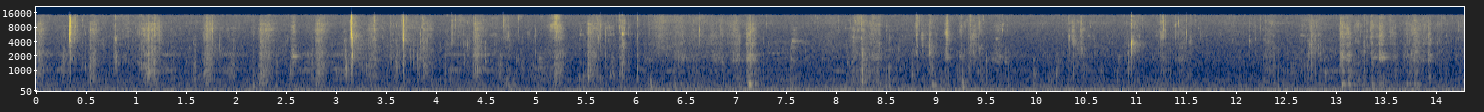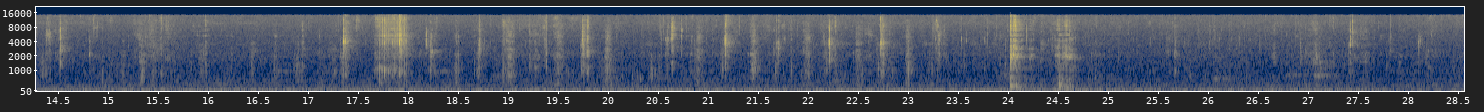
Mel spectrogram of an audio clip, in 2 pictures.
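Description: Close-miked chewing and biting of chicken curry and rice, with many irregular wet mouth clicks and crunches over a low steady hum.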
